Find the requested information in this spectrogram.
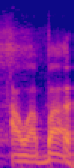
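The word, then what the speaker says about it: Awabah: need to discuss our our bar doesn't it doesn't look like the way it's spelled a-w-a-b-a-h yes uh it's actually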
